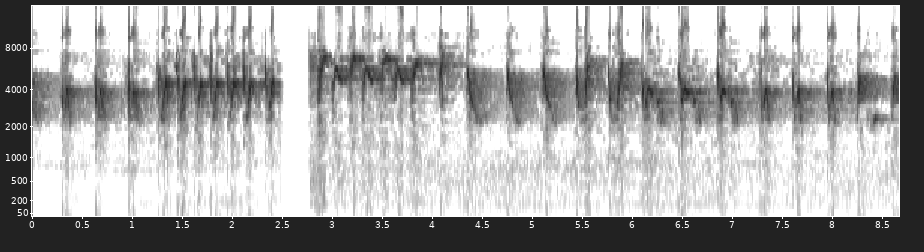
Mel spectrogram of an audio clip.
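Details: Harsh, dense bird song for training contest birds: rapid, scratchy high chatter and trilled phrases, then a short break, then shriller, sliding whistles mixed with sharp chips to the end.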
